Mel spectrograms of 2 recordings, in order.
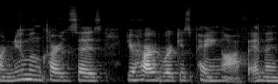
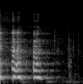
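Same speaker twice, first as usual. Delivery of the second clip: short laugh; 9 semitones higher than usual. Real, not acted. Laughing at own joke.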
